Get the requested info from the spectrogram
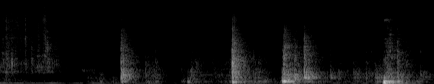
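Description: Four short, hard plastic knocks and clicks, spaced unevenly, as a canister vacuum cleaner's floor nozzle is pushed and clicked into its storage holder on the back of the vacuum body.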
